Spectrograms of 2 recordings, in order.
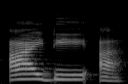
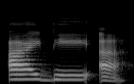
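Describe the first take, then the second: No difference in how they are said.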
